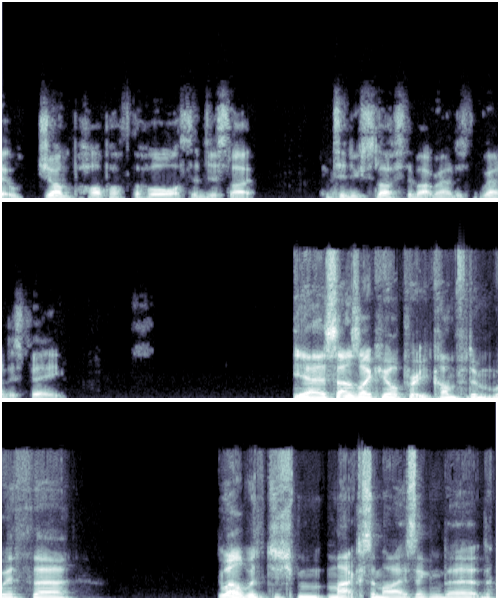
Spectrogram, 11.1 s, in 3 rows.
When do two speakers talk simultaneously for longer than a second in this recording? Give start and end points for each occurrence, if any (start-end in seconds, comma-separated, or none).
none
